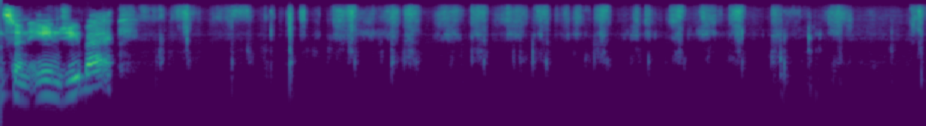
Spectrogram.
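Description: Trading cards rustle and flick as they are flipped through by hand.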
